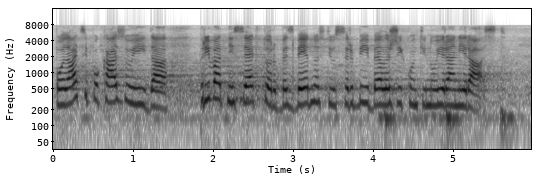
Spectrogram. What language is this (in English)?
Serbian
